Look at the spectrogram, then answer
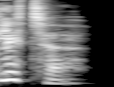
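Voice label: "glitter", British English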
